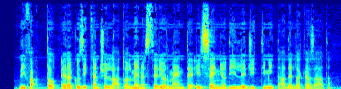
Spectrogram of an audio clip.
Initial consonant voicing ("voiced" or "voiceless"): voiced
